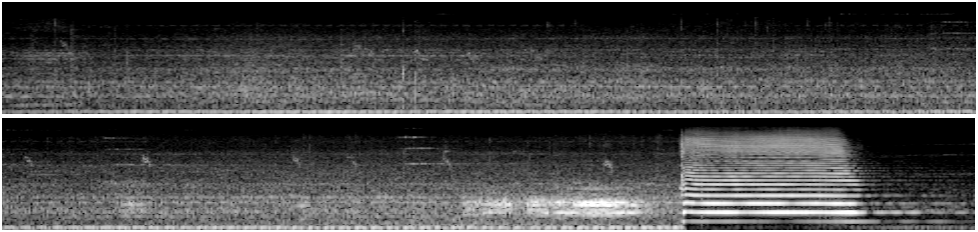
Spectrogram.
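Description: Diesel locomotive of a Bangladesh Railway passenger train moving slowly, its engine giving a steady low rumble. Near the end the horn sounds one loud blast of about two seconds, with a shorter wavering tone a couple of seconds before it.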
